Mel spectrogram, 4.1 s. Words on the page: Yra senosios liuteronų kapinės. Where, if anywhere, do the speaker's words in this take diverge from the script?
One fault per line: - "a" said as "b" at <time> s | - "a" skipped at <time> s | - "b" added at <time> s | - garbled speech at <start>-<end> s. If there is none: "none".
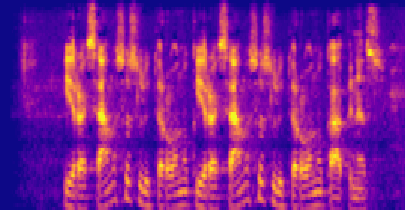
- "yra senosios liuteronų" added at 2.0 s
